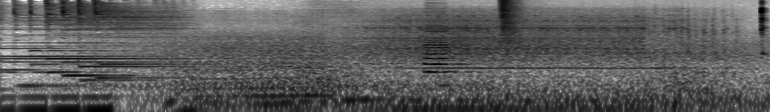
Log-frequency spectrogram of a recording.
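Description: Busy truck yard ambience: a heavy engine rumbles and revs low, with a short hiss of air brakes and faint tonal beeps of reversing vehicles, steady and fairly close, no voices.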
